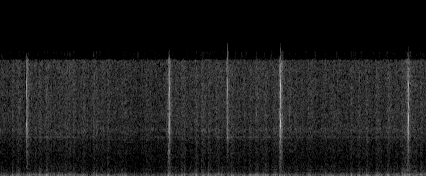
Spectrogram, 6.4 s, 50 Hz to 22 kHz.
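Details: Samsung Galaxy Note 2 recording video: sharp faint clicks about once a second at irregular spacing over room hiss whenever the phone is moved; owner suspects the internal orientation sensor/camera module.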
